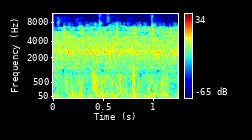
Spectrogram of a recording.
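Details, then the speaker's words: 2018 Chevrolet Malibu (GDI) that cranked but wouldn't start, after injector work and seal replacement: even, steady low idle with no stumbles or misfire; engine now starts and runs normally. "ये जी अल्हम्दुलिल्लाह हमारी गाड़ी बड़ी ज़बरदस्त किस्म से स्टार्ट है, कोई मिसिंग नहीं, अल्हम्दुलिल्लाह सब कुछ ठीक"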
